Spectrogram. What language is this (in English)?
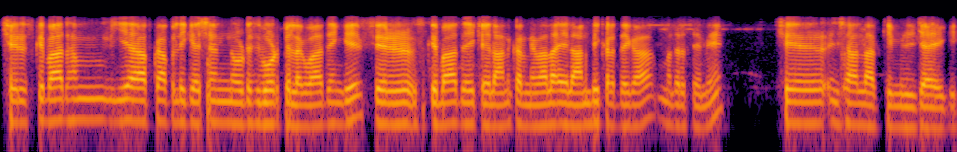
Urdu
